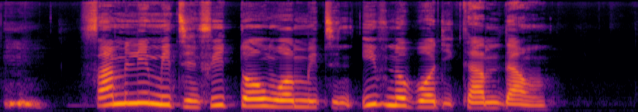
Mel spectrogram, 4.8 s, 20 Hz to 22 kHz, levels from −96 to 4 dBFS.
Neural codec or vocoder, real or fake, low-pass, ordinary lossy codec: none; real; none; none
